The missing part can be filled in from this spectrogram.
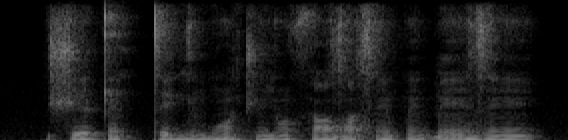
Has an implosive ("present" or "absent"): present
